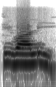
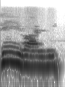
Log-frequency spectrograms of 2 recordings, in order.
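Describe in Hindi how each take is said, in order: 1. पहला स्वर छोटा है। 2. पहला स्वर लंबा है। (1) "तो दिवाली में क्या गलती है" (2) "यहाँ भी छोटी की मात्रा नहीं होगी"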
